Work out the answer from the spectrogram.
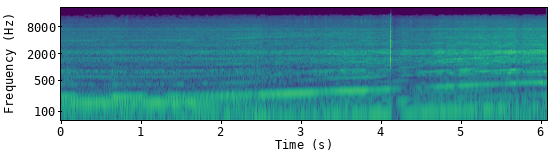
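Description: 2009 Kawasaki ZX-6R's inline-four engine accelerating hard in second gear out of a corner, its pitch rising steadily, over rushing wind; a brief click and dip in level about four seconds in, then the climb goes on.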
